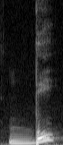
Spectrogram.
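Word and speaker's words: beaux: plural version and it's Bo okay so you put this x at the end but then you don't pronounce it so it's Bo all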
